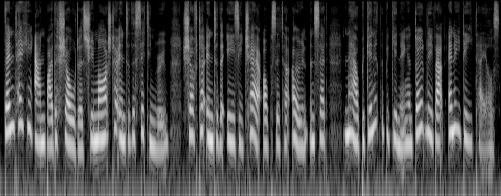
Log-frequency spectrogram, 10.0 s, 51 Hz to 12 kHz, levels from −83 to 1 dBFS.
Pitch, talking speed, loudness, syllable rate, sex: 245 Hz, 210 wpm, -20 LUFS, 6.0 syllables/s, female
